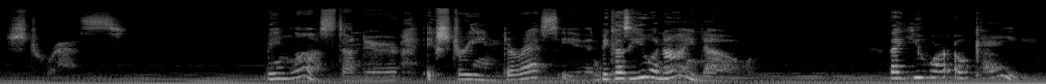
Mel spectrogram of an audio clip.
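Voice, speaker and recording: Girl doing a playful kidnapper villainess asmr, highish voice, whispery n teasing, possessive, really drawn out. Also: full character voice, poor audio. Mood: boastful, playful. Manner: slow, teasing, cutesy, drifting in and out of whispers. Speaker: ASMR roleplay performer. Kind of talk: ASMR roleplay, intimate and whispery.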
